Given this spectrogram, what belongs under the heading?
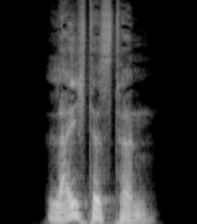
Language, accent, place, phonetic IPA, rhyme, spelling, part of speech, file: German, Germany, Berlin, [ˈlaɪ̯çtəstn̩], -aɪ̯çtəstn̩, leichtesten, adjective, De-leichtesten.ogg
- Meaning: 1. superlative degree of leicht 2. inflection of leicht: strong genitive masculine/neuter singular superlative degree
